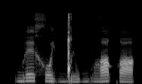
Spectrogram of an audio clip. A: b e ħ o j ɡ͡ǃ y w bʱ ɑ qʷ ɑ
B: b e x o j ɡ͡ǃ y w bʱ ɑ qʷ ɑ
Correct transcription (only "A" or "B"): B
